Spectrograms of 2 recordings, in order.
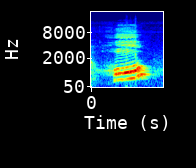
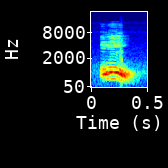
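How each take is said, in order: First: The word begins with an audible h sound. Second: The word begins directly with the vowel sound. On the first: The speaker calls it wrong. "H is not pronounced. It's not ho" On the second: The speaker calls it right. "it's O"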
